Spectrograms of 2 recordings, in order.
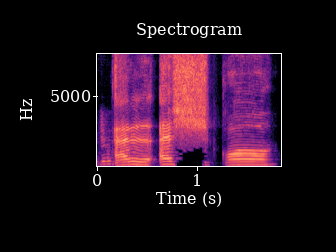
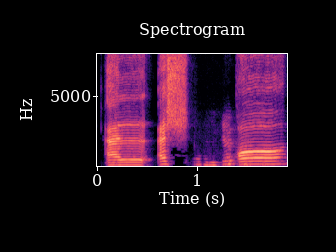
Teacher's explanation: Jadi ada tafasinya ash, kemudian dia juga ada suara yang keluar ya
